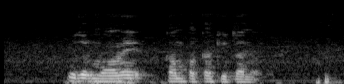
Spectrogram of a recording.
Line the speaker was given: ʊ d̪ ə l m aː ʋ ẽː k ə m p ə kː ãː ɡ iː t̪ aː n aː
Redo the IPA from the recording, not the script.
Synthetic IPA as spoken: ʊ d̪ ə ɾ m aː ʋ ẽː k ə m p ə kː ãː k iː t̪ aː n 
